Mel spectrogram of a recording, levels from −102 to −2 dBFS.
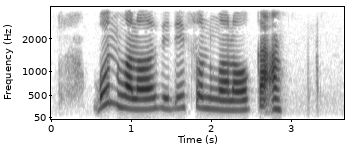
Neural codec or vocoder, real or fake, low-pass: none; real; 3.6 kHz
